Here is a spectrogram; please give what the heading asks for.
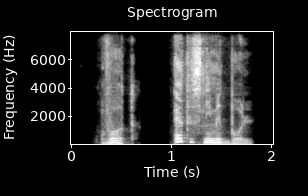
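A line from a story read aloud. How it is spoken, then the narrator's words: Soft. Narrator (Russian): мягко проговорил кто-то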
